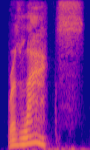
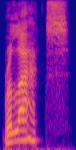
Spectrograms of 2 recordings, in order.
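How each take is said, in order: First: Squeaked. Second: High squeaky voice cracking upward. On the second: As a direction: squeak it out, nervous and rising. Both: Acted. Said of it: "Tony squeaked".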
